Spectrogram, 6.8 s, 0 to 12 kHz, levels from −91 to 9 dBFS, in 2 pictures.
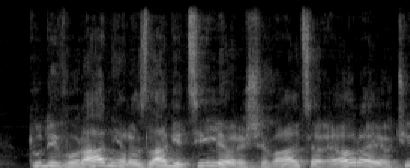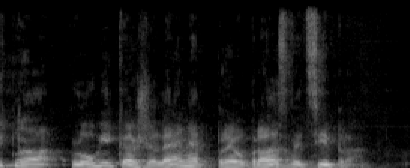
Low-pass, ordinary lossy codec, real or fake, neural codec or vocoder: none; none; fake; codec, 24 kHz, 6 kbps, HILCodec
